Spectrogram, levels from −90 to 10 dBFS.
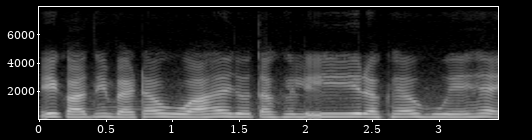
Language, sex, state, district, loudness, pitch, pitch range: Hindi, female, Bihar, Gopalganj, -22 LUFS, 210 Hz, 195-220 Hz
